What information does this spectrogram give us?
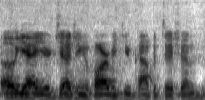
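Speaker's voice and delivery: plain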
